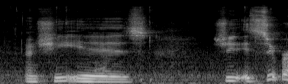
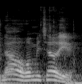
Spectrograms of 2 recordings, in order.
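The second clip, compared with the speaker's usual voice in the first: a hint of a higher, excited kid; eager little girl; 6 semitones higher than usual. Little girl eager to tell mom her news, lightly voiced kid. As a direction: blurt it out like a kid with a secret.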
